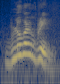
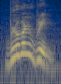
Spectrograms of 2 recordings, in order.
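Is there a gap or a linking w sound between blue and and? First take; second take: linking w; linking w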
